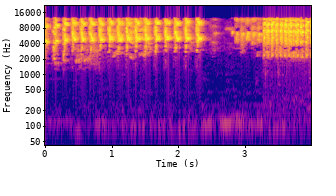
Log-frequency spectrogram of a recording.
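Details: Lovebird ngekek trill: a rhythmic piercing chatter of pulsed high notes for over two seconds, a short quiet gap, then another burst of rapid, even higher squeaky chattering to the end.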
